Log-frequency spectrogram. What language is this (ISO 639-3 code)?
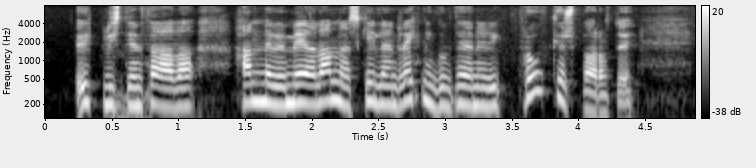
isl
